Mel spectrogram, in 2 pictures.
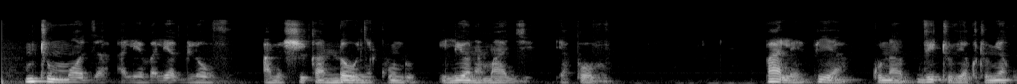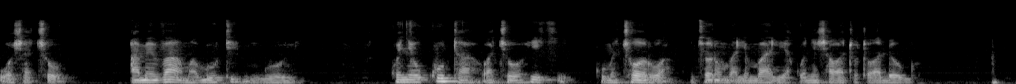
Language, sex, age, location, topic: Swahili, male, 18-24, Kisumu, health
